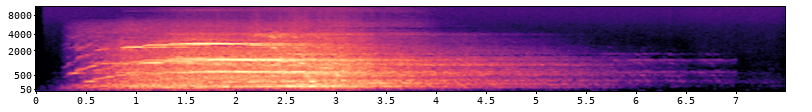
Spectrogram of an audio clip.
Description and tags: chopper screech
A bit more aggressive than the last one... Here's a wendigo's screech or howl with reverb and multiple bugles
animal, cryptid, howl, monster, roar, screech, wendigo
